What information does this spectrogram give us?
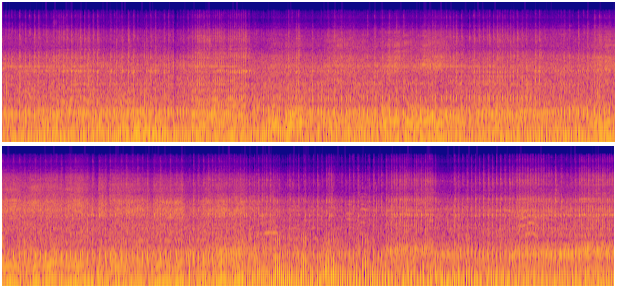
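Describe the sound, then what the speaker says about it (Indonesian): A motorcycle engine runs with a steady, loud rumble throughout, close by on a rainy outing, while people talk over it. "Nyalain atuh motornya."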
